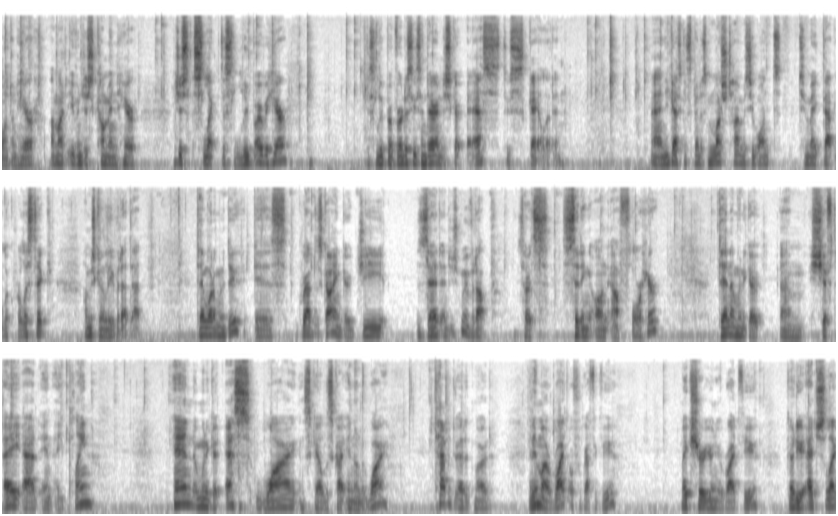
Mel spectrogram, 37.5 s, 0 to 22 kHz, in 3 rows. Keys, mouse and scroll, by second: 0.5 Tab, 1.3-1.6 scroll up 1, 1.8 z, 2.6 alt+a, 3.7 alt+shift+click, 4.3 alt+a, 5.2 alt+shift+click, 5.6-8.9 middle drag, 6.5-7.2 scroll up 2, 7.2 scroll down 2, 7.5 s, 8.9 click, 9.0 Tab, 9.4 z, 10.2 scroll down 2, 10.3 alt+a, 14.2-15.5 scroll down 1, 15.5 KP_1, 16.4-17.1 shift+middle drag, 16.8-17.1 scroll up 1, 17.1 click, 17.9 g, 20.5 shift+click, 20.7 scroll down 1, 20.8-30.3 middle drag, 21.8 scroll down 1, 22.7-23.3 scroll up 1, 23.6 scroll up 1, 25.0 shift+a, 26.3-26.7 scroll down 1, 27.2 scroll up 1, 28.6 s, 30.3 click, 30.4-37.1 middle drag, 31.5 Tab, 33.3 KP_3, 37.1 click.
